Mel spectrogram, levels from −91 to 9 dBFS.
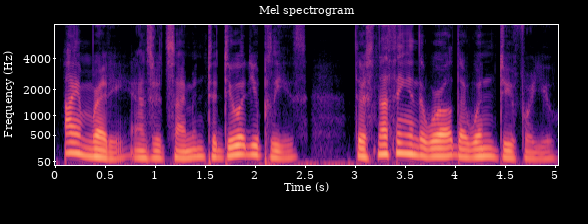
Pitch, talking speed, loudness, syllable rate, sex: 120 Hz, 240 wpm, -18 LUFS, 6.2 syllables/s, male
